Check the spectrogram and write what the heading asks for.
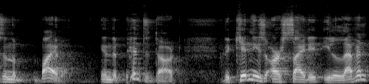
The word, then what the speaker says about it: Pentateuch: Pentateuch.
